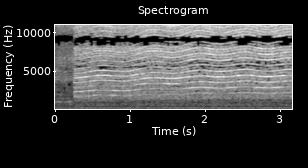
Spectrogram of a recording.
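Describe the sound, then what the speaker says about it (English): A Baumatic integrated washer dryer drum turning during a load balance after the first rinse, a steady whirring hum with a rising whine that starts abruptly and holds evenly, close and alone. "it's just finished its first rinse and now it's doing a load balance"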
